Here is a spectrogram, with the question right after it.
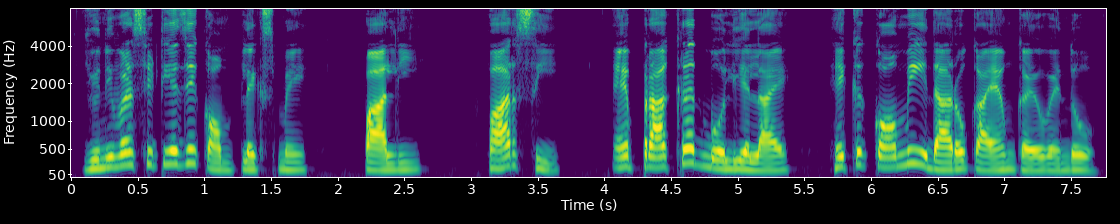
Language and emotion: Sindhi, neutral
